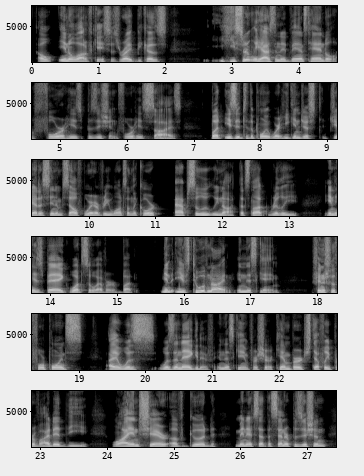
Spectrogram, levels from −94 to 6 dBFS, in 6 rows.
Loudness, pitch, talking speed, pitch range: -25 LUFS, 110 Hz, 190 wpm, 105-125 Hz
